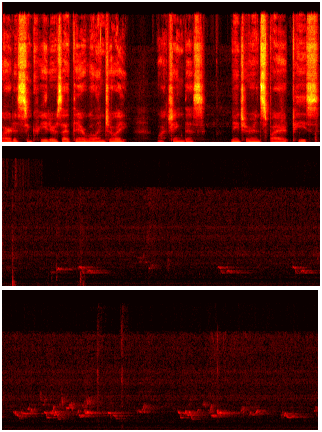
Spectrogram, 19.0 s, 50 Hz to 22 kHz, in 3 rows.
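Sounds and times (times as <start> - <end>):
songbird chirping: 0.0 - 2.5, 3.1 - 6.3, 12.1 - 19.0
faint steady hum: 0.0 - 19.0.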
